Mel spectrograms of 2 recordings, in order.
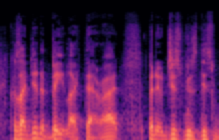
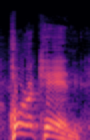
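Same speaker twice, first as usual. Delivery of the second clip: mc introducing himself; 12 semitones higher, slower than usual. Retold or imitated. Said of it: "He's like".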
